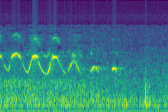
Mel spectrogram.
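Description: A faint warbling whistle, its pitch swinging up and down about five times a second, that fades out about a second and a half in; a single small click follows near the end.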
